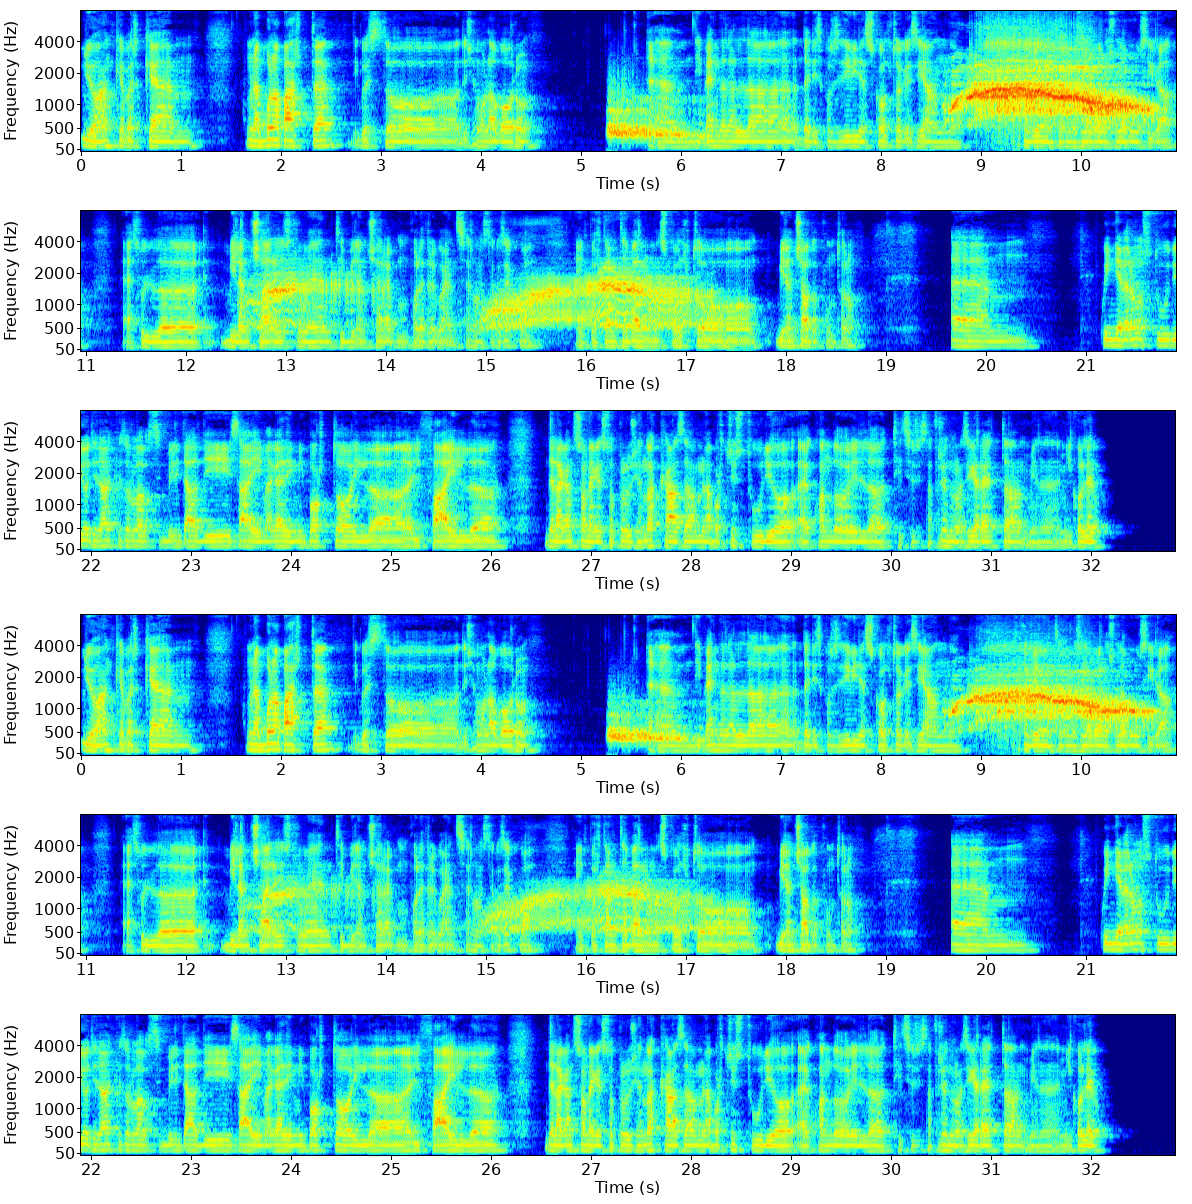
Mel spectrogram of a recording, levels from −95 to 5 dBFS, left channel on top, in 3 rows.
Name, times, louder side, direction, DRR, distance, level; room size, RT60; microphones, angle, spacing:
voice 1, 0.0-4.6 5.6-19.3 19.6-20.4 21.1-32.1, equal, 5° right, 1.0 m, -30 dB
sound 1, 5.3-6.3 8.6-10.8 12.5-13.9 15.0-17.3, left 5 dB, 55° left, 0.7 m, -20 dB
14.5 x 6.0 x 3.1 m
head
